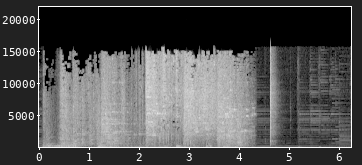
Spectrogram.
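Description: A person tripping and falling over clutter in the dark: a long crash of things falling and breaking, with several heavy impacts, lasting about four seconds. It is followed about half a second later by a single sharp click.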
